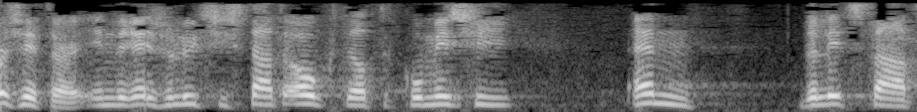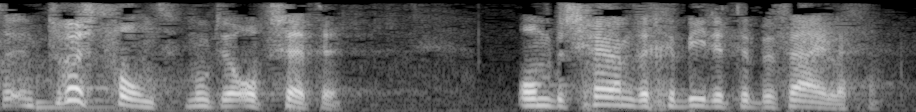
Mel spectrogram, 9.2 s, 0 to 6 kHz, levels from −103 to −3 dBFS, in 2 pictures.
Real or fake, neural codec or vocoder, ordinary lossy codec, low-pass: real; none; MP3, 24 kbps; 5.4 kHz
